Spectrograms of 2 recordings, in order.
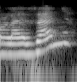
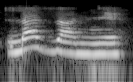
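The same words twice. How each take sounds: First: The final e is silent, French style. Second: The final e is clearly pronounced.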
